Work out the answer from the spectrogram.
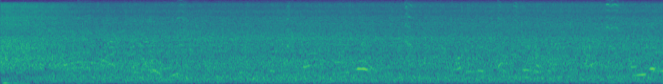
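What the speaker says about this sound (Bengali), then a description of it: "ঝর্ণা, পঞ্চলিঙ্গেশ্বরের ঝর্ণা। আর এই ব্রিজের ওপর দিয়ে এসে জলটা এখান থেকে পাস হচ্ছে।" Waterfall water at Panchalingeswar pours beneath a bridge in a steady, dense, close rushing roar that holds constant throughout.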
